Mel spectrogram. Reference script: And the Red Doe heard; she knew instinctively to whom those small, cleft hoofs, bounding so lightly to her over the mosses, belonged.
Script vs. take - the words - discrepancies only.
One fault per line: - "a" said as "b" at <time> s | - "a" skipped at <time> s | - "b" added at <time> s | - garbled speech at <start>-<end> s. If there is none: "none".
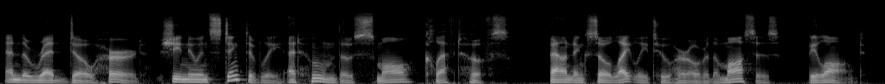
- "to" said as "at" at 2.9 s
